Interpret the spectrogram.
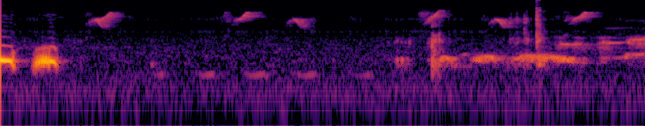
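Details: Spotted dove kept as a decoy to draw wild doves; two loud, short coo notes open, then after a pause a softer, wavering run of cooing notes, with faint chirps in the background.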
